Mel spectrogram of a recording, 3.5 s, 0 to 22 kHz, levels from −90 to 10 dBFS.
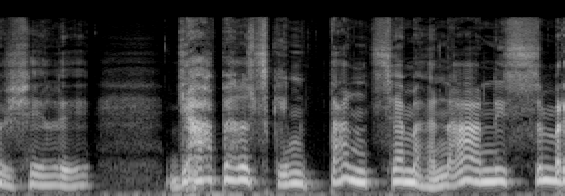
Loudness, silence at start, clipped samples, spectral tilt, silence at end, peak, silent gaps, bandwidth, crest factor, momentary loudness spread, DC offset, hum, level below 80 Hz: -15 LUFS; 0 s; under 0.1%; -5 dB/octave; 0 s; 0 dBFS; none; 16 kHz; 16 dB; 10 LU; under 0.1%; none; -48 dBFS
